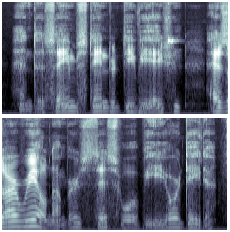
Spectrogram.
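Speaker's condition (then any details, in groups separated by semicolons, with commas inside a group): ALS; abnormally slow voice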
